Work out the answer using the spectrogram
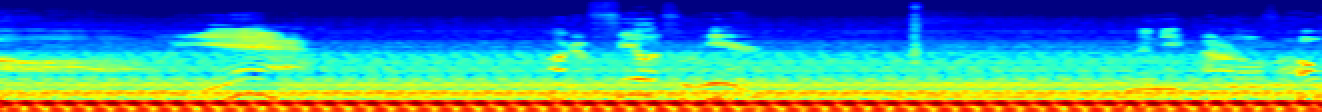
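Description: Even, steady diesel idle with a regular low beat and no knocks or misses; the engine is running normally.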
